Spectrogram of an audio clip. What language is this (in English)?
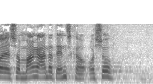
Danish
